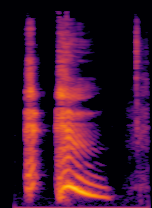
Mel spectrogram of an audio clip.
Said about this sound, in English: He coughed, both to clear his throat and to gain their attention.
